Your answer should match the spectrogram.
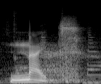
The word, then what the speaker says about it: night: d down sh the gh is silent so whenever you say them it's night night so that's the first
